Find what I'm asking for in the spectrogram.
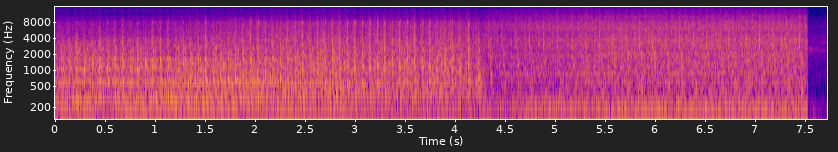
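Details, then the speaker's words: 1978 Plymouth Volare slant six at idle after adding Lucas oil additive: steady deep knocking about three per second, persistent until shutoff; bottom-end knock unchanged by the additive. "Well, the Lucas didn't work, guys. What are you gonna do? I knew it was too good to be true."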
